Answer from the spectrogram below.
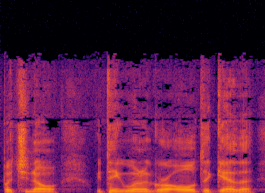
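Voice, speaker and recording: A man of forty preaching a sermon, reading scripture and telling stories in a loose, slangy way, swinging from loud peaks to low asides. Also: fairly even intonation, racing. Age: 40s. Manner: slangy, storytelling. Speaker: pastor.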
